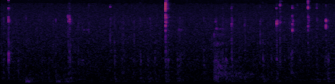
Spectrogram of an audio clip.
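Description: Faint, irregular computer keyboard clicks from typing, over near silence.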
